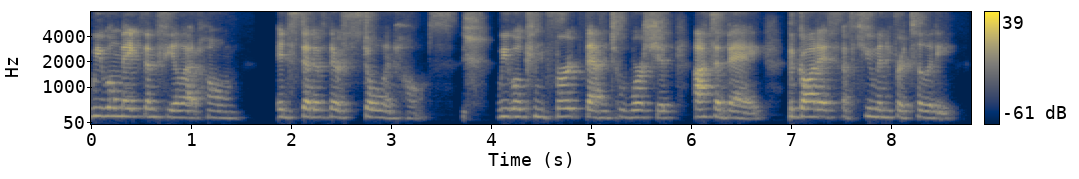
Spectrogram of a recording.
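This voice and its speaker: A woman plays a defiant native islander mourning stolen land in a theatrical reading. The delivery is pleading and incantatory, in an echoey room at a middle pitch. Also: fairly even intonation, moderate pace, close to an everyday voice. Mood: solemn.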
